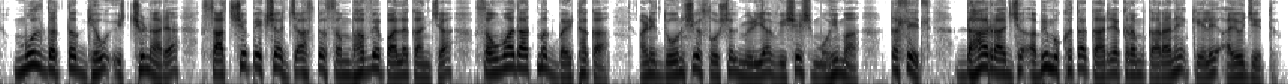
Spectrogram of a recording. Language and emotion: Marathi, neutral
